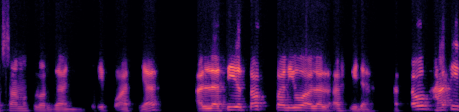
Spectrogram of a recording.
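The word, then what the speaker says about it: اللاتي: Tulisannya pendek dan banyak yang baca pendek allati. Padahal kita lihat di situ ada namanya mat tabi'i yang bentuk garis lurus ya ke bawah. Maka dibaca panjang itu allati.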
